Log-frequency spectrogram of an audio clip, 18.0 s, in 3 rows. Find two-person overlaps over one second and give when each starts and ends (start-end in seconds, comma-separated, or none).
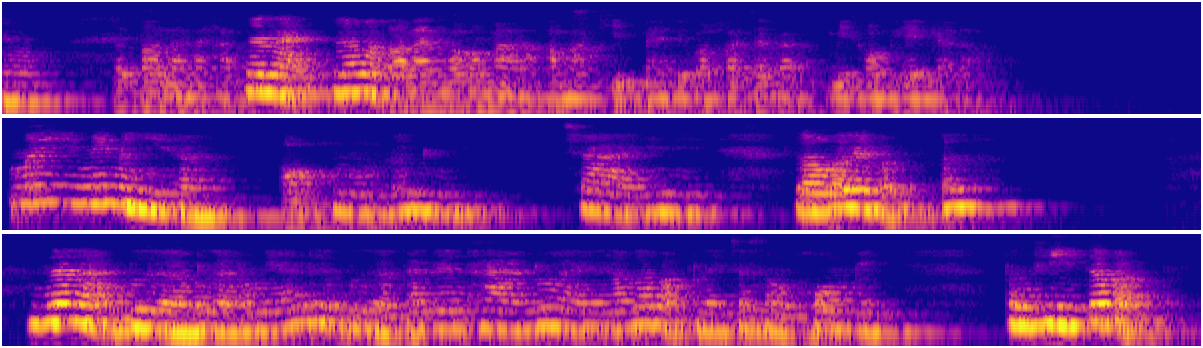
none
